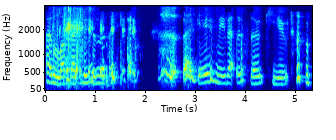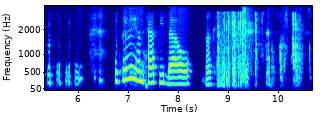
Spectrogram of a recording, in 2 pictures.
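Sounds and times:
speech: 0:00.0 - 0:01.9, 0:02.9 - 0:06.1, 0:06.7 - 0:09.5
laughter: 0:00.2 - 0:01.8, 0:04.9 - 0:06.5, 0:09.6 - 0:10.5
deck of tarot cards being shuffled: 0:08.8 - 0:10.6.

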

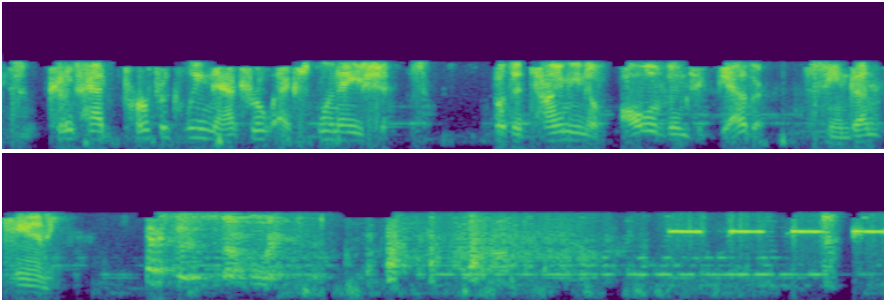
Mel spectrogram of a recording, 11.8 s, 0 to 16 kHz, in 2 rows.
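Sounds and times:
speech: 0:00.5 - 0:02.7, 0:03.3 - 0:07.9
drone error beep failing to connect: 0:08.8 - 0:11.7.

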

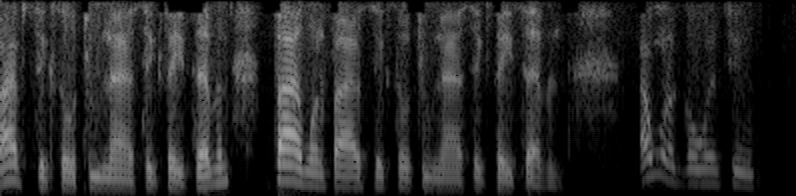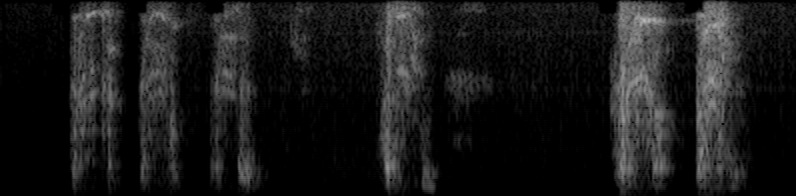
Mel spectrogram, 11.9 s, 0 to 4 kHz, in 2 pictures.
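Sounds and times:
speech: 0:00.0 - 0:05.8, 0:06.5 - 0:08.0, 0:08.8 - 0:09.3
person with a dry throat coughing: 0:06.5 - 0:08.0, 0:08.8 - 0:09.3, 0:10.6 - 0:11.6.

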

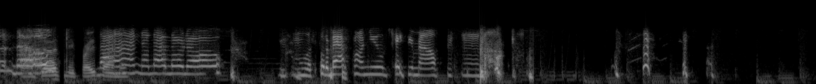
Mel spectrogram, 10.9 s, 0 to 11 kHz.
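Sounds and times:
speech: 0:00.1 - 0:07.0
person clearing throat: 0:03.1 - 0:04.0, 0:06.4 - 0:07.2
person coughing: 0:03.1 - 0:04.6, 0:06.4 - 0:07.2.

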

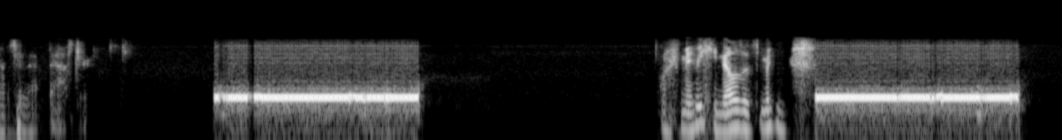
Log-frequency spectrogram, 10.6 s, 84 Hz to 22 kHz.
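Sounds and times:
speech: 0:00.1 - 0:01.0, 0:06.8 - 0:08.3
telephone call tone before a voicemail greeting: 0:02.2 - 0:04.2, 0:08.2 - 0:10.2.

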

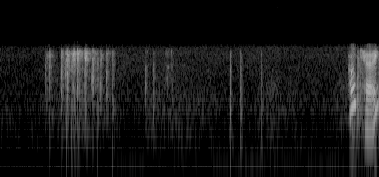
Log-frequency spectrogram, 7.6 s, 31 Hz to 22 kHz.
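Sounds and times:
soft taps and snaps of a tarot deck being handled: 0:00.9 - 0:03.5, 0:04.6 - 0:05.3
tarot cards being shuffled for a tarot reading: 0:00.9 - 0:03.5.

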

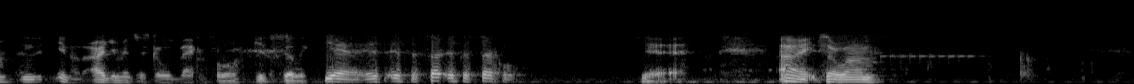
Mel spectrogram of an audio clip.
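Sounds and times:
speech: 0:00.0 - 0:05.3, 0:06.4 - 0:07.0, 0:07.8 - 0:08.9
low hum: 0:00.0 - 0:11.3
faint electronic phone ringing: 0:08.7 - 0:10.0.

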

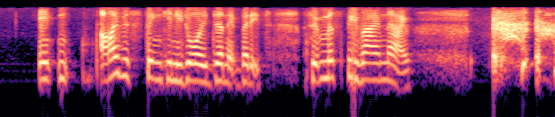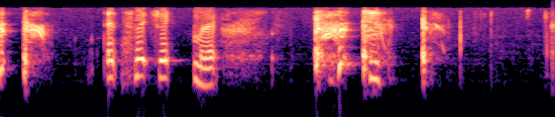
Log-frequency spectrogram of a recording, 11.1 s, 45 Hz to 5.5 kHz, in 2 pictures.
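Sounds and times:
speech: 0:00.4 - 0:05.8, 0:06.6 - 0:07.9, 0:08.7 - 0:09.6
person coughing: 0:05.0 - 0:06.1, 0:08.7 - 0:10.1.

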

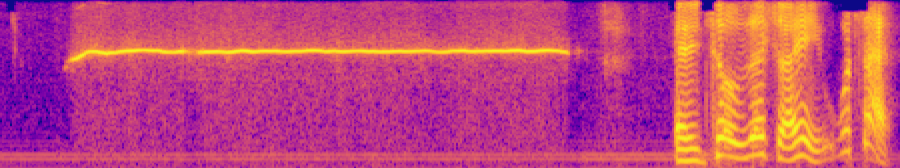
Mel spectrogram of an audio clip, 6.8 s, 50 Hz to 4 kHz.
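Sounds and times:
shrill steady whistle blowing: 0:00.5 - 0:04.4
speech: 0:05.1 - 0:06.7.

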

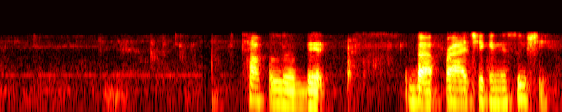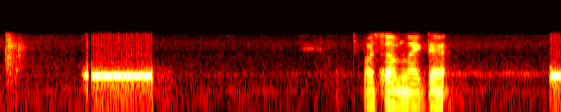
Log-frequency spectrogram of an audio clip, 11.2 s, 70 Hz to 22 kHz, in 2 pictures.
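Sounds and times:
speech: 0:02.5 - 0:03.4, 0:04.0 - 0:05.6, 0:09.3 - 0:10.2
telephone dial tone as a call is placed: 0:06.5 - 0:07.2.

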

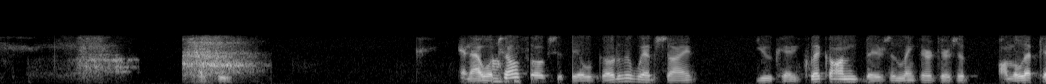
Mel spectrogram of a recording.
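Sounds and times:
big breath in and out during a tapping exercise: 0:00.0 - 0:02.8
speech: 0:04.6 - 0:07.0, 0:07.6 - 0:10.4.

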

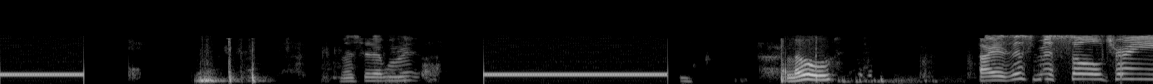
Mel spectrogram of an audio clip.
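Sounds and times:
telephone dial tone while a number is being dialed: 0:00.0 - 0:00.9, 0:04.8 - 0:06.7
speech: 0:03.4 - 0:04.4, 0:07.9 - 0:08.6, 0:09.8 - 0:11.5.

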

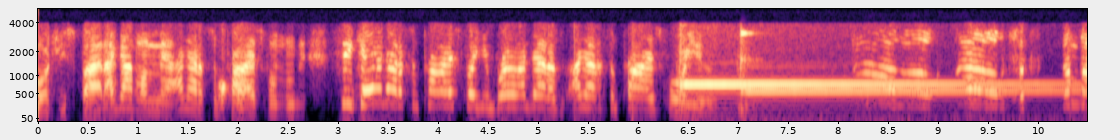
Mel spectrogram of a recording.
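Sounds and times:
speech: 0:00.0 - 0:07.6, 0:08.3 - 0:10.4
electronic doorbell chime: 0:06.4 - 0:10.4.

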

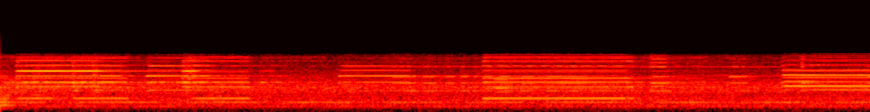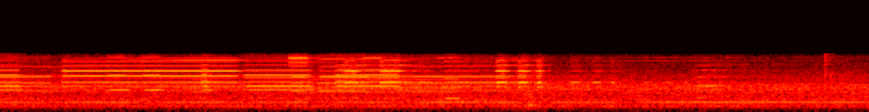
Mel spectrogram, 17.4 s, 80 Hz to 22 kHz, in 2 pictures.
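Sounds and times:
car horns honking at different pitches: 0:00.0 - 0:16.2
busy street traffic: 0:00.0 - 0:17.3.

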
